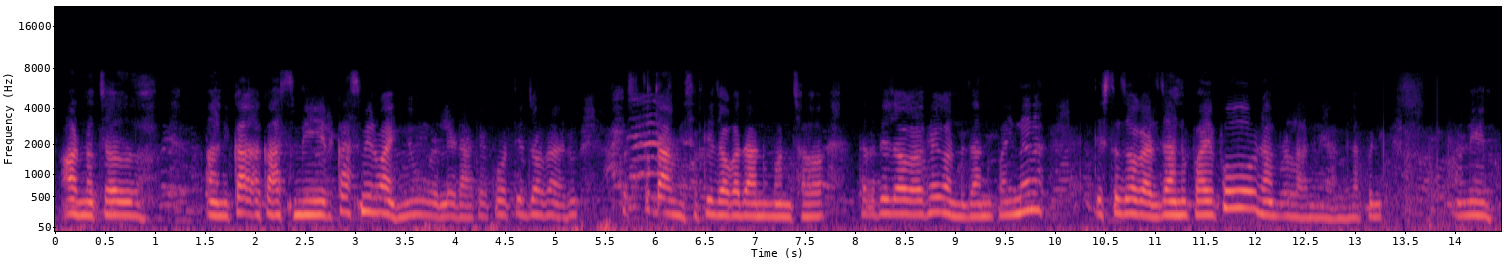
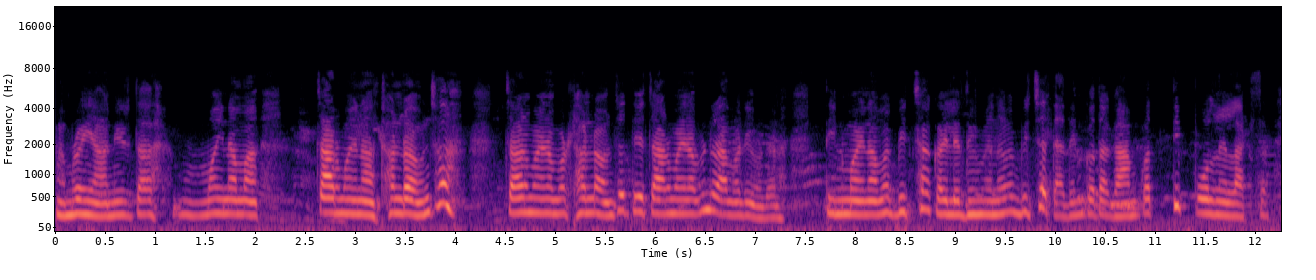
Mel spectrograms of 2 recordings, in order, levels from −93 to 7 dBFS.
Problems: background sounds at intervals, background conversations at intervals, low volume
